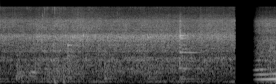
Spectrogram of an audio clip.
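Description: Green chillies drop into potatoes frying in a pan for kanda poha, giving a steady, bright sizzle that runs on evenly before a brief break.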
